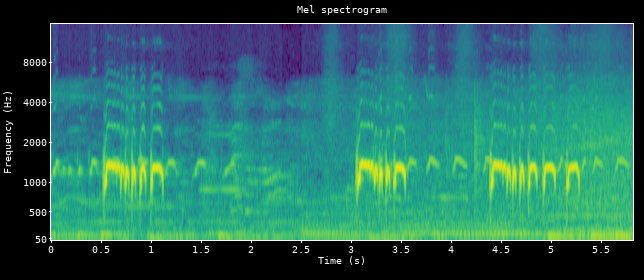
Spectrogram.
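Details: Zebra dove female calling to attract a male: three bursts of fast stammering coos with softer single notes between them, over a low background rumble.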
